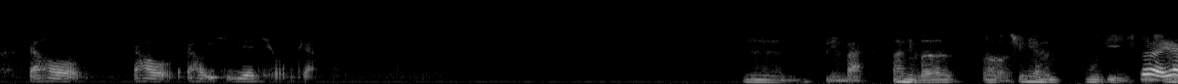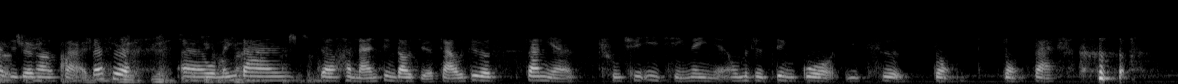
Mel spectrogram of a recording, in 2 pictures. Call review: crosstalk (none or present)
present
